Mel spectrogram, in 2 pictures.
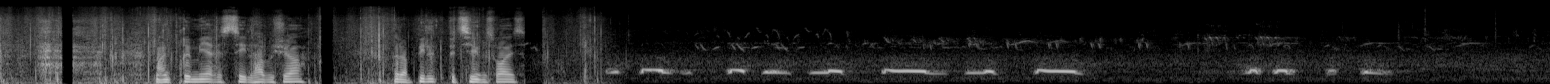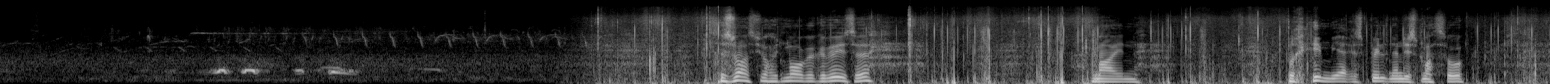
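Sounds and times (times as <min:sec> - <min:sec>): small birds chirping faintly: 0:05.0 - 0:24.1
bird low calling notes: 0:06.0 - 0:11.0, 0:11.9 - 0:14.9, 0:16.4 - 0:22.5.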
